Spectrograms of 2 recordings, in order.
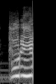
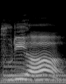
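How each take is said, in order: First: It is shouted loudly and urgently. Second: It is said calmly, without urgency.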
